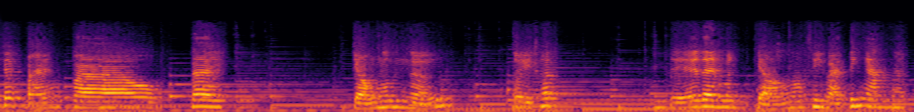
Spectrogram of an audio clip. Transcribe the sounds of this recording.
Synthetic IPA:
kaː˦˥k̚ɓa̰ː˧˨nvaː˨˩wɗə˧j | t͡ɕɔ̰˧˨nŋɨ˧nŋɨ̰˧˥t̪i˨˩t̪ʰi˦˥k̚ɗe˧˩əː˨˦ɗə˧jmï˨˩ŋt͡ɕɔ̰˧˨n˨fi˧va̰ː˧˨t̪i˨˦əŋʔa˧jŋ̟˧

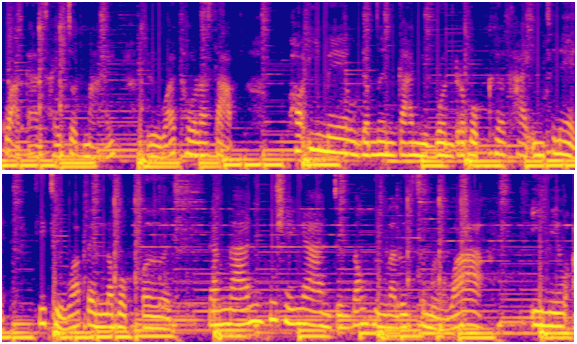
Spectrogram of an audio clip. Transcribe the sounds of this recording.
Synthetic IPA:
kwaː˨˩kaː˧nt͡ɕʰa˦˥jt͡ɕo˨˩t̪̚maː˩˦j | ɾɯː˩˦waː˥˩t̪ʰoː˧ɾa˧sa˨˩p̚pʰːɔ˦˥ʔiː˧meː˧wda˧mnɤː˧nkaː˧njuː˨˩bo˧nɾa˧bo˨˩p̚kʰɯ˧ɐkʰaː˨˩jʔi˧nt̪ʰaː˧ne˨˩t̪̚ʰːiː˥˩t̪ʰɯː˩˦waː˥˩pe˧nɾa˧bo˨˩pːɤː˨˩t̪̚ | da˧ŋna˦˥npʰuː˥˩t͡ɕʰa˦˥jŋaː˧nt͡ɕɯ˧ŋt̪ɔ˥˩ŋt̪ʰɯ˧ŋla˧lɯ˦˥˩k̚sa˧mɤː˩˦waː˥˩ | ʔiː˧meː˧wʔ

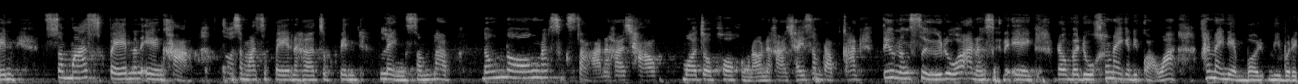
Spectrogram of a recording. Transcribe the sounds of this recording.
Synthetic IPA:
pe˧nsa˧maː˦˥t̪̚speː˦˥nːa˥nʔeː˧ŋkʰa˥˩k̪ʰoː˧nsa˧maː˦˥t̪̚speː˦˥na˦˥kʰa˦˥t͡ɕa˨˩pe˧nlɛ˨˩ŋsa˩˦mɾa˨˩p̚nɔː˦˥ŋnɔː˦˥ŋna˦˥k̚sɯ˨˩k̚saː˩˦na˦˥kʰa˦˥t͡ɕʰaː˧wmɔː˧t͡ɕɔː˧pʰɔː˧kʰɔː˩˦ŋɾa˧wna˦˥kʰa˦˥t͡ɕʰa˦˥jsa˩˦mɾa˨˩p̚kaː˧nt̪i˥˩˨wna˩˦ŋsɯː˩˦ɾɯː˩˦waː˥˩ʔa˧na˩˦ŋsɯː˩˦na˦˥˩ʔeː˧ŋɾa˧wmaː˧duː˧kʰaː˥˩ŋna˧jka˧ndiː˧kwaː˨˩waː˥˩kʰaː˥˩ŋna˧jni˥˩ɐbːmiː˧bɔː˧ɾi˦˥

